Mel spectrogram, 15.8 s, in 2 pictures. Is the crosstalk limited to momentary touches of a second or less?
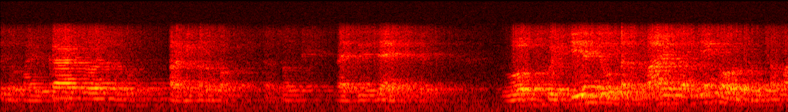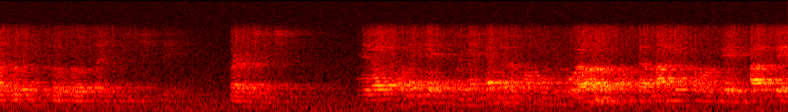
Yes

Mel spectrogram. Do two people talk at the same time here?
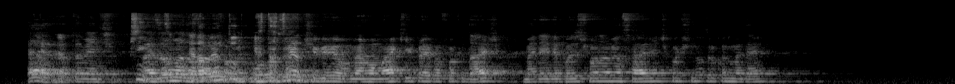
Yes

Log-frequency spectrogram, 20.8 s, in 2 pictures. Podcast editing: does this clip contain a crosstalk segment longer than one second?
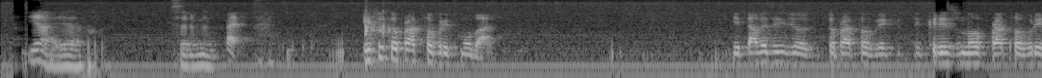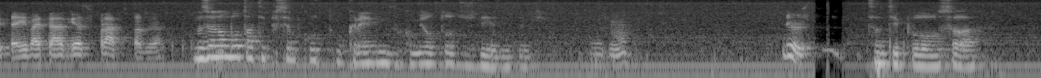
No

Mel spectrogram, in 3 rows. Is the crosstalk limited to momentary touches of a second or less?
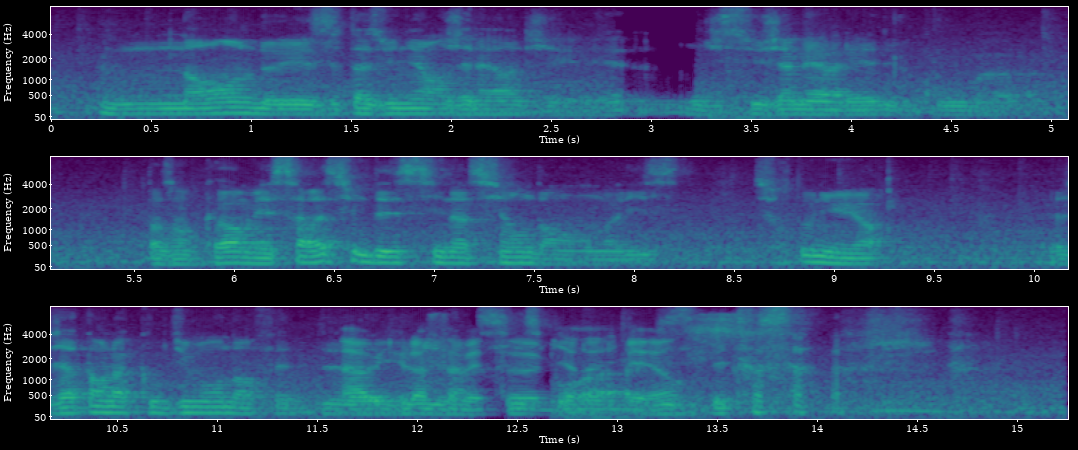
No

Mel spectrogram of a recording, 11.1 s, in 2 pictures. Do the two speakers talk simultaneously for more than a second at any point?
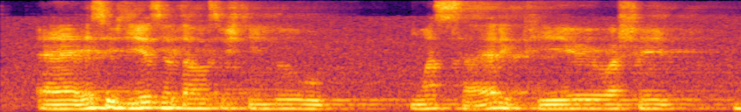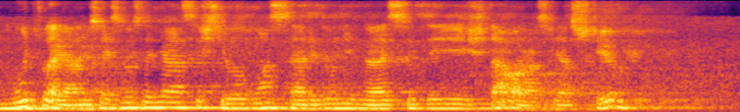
No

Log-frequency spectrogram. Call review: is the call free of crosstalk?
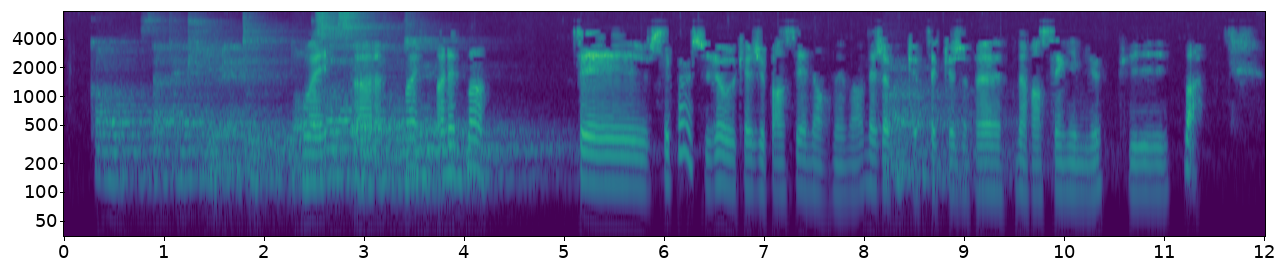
No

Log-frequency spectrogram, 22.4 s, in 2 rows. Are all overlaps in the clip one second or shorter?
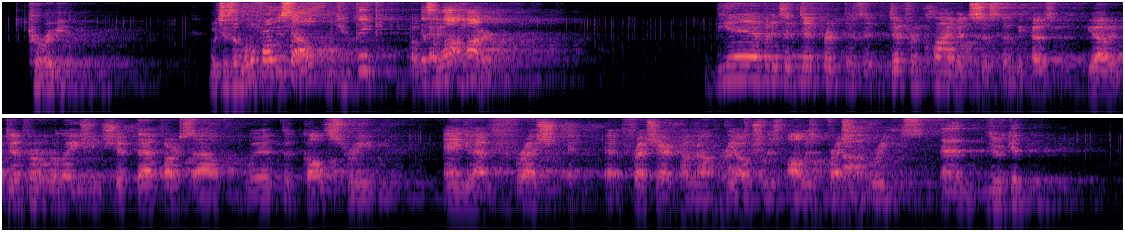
Yes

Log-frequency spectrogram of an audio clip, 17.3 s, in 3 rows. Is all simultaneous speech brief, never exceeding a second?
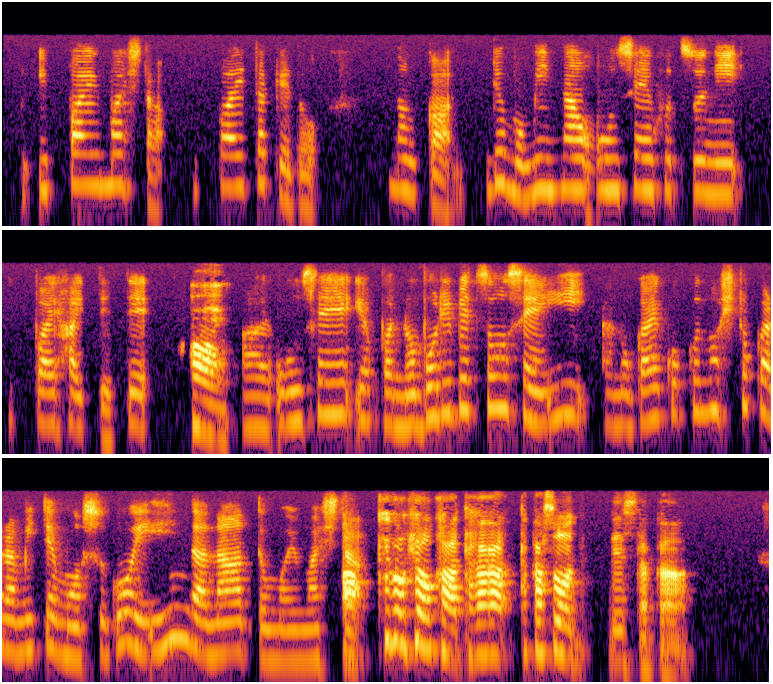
Yes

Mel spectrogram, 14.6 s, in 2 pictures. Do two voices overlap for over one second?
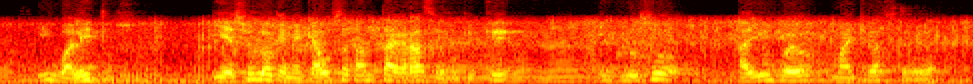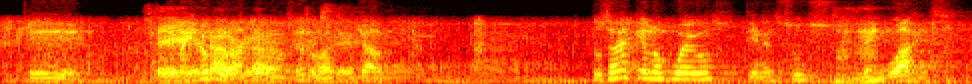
Yes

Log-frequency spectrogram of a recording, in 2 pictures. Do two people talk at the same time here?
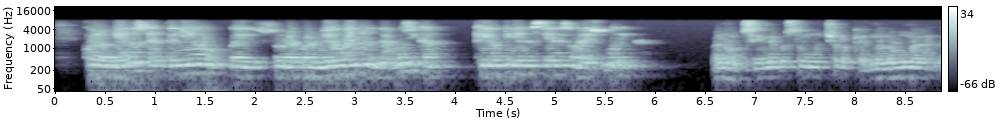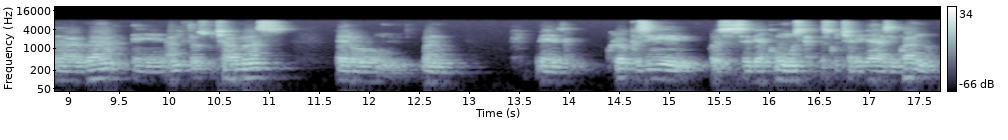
No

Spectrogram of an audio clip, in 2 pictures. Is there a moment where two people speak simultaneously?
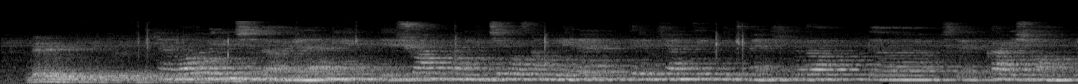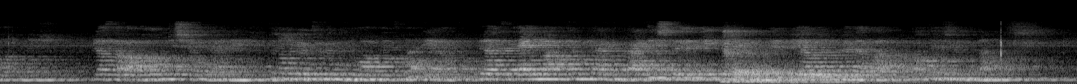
Yes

